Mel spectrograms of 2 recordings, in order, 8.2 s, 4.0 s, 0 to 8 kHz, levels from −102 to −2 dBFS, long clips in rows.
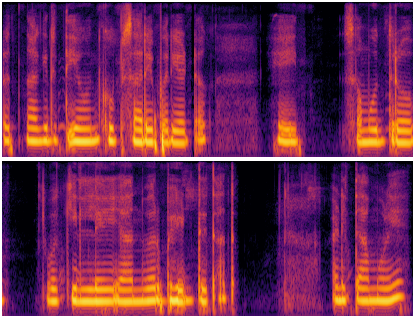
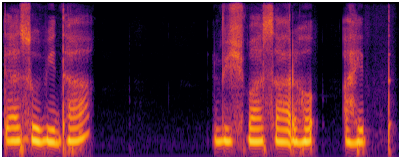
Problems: background sounds at intervals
